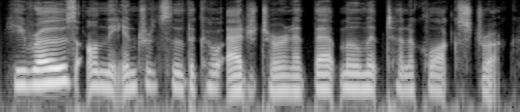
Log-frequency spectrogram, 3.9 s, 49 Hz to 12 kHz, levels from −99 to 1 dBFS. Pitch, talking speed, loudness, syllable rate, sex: 165 Hz, 230 wpm, -20 LUFS, 6.1 syllables/s, female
